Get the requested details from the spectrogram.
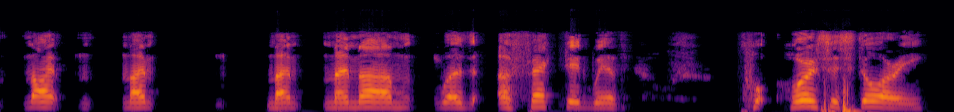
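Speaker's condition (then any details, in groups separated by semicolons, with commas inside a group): Cerebral palsy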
